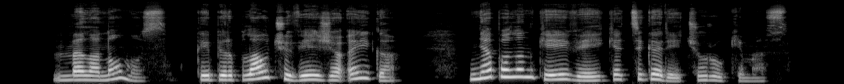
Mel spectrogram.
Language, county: Lithuanian, Vilnius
